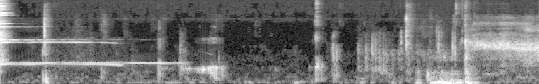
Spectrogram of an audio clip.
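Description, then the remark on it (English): Wine glasses of Montepulciano d'Abruzzo, an Italian red wine, clink together in a bright toast, the high ringing tone lingering for about two seconds before fading into scattered small clicks, knocks and a rushing, rustling noise. “So still an Italian red. Yep. All right. Cheers.”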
